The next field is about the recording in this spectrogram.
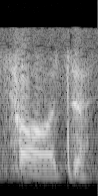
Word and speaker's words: Todd: It's funny, a lot of times people, I guess I don't pronounce the D too well on the radio because I get a lot of, are you Tom? That's Todd with a D.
